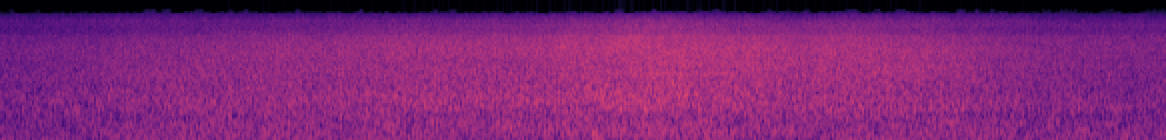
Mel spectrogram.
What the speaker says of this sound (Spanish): está bueno como para los surfistas, a los que les encantan las olas grandes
